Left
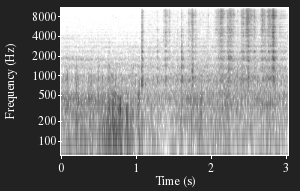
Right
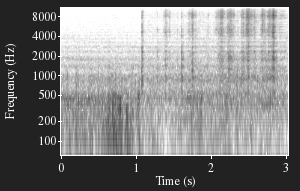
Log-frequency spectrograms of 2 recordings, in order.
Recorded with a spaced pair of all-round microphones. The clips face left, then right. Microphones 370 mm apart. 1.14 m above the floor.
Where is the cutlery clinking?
45° left (ahead or behind), 1.0 m.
